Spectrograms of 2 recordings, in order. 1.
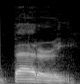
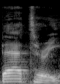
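يُقال بطريقة أمريكية مريحة وغير رسمية. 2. يُقال بطريقة متأنية وقياسية.

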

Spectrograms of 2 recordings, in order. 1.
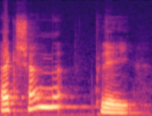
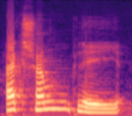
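صوت n في آخر كلمة action يبقى n واضحا. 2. صوت n في آخر كلمة action يُنطق مثل m. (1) "not action play" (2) "action play not action play"

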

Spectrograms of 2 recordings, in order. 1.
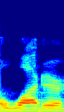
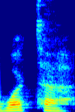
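Được đọc theo giọng Mỹ. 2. Được đọc theo giọng Anh. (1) "Anh Mỹ thì sẽ là water" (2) "Tiếng Anh ấy, thì họ đọc là water"

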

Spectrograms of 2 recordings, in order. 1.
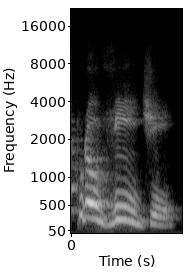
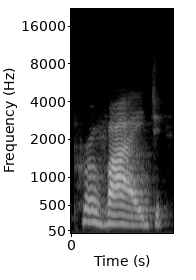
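A vogal tônica soa como 'ee'. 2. A vogal tônica soa como 'eye'. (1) "não é provide" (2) "e sim provide"

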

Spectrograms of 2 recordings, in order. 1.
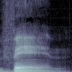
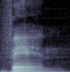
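첫 소리는 윗니를 아랫입술에 대고 내요. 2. 첫 소리는 윗니를 아랫입술에 대고 내요.

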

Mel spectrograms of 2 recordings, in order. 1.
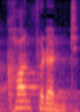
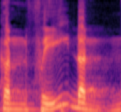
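Trọng âm nằm ở âm tiết thứ nhất. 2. Trọng âm nằm ở âm tiết thứ hai. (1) "câu D đáp đọc âm 1 trong thầy ha, đọc là confident" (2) "Rất là nhiều bạn đọc sai câu D nha, nhiều bạn đọc là confident. No"

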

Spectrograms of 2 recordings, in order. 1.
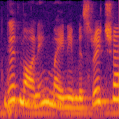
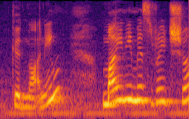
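आवाज़ सपाट और भावहीन है। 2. आवाज़ जीवंत, गर्म और विविधतापूर्ण है। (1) "I just sounded very scripted. I was not giving any sort of intonation or I didn't show any emotion" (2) "I just added a little bit of intonation"

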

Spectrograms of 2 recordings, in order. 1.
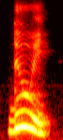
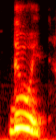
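A ênfase cai na palavra do. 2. A ênfase cai na palavra do.

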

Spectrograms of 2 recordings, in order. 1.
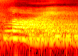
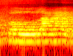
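Âm đầu là f kiểu tiếng Anh, có thổi hơi ra. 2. Âm đầu giống ph trong tiếng Việt. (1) "Ví dụ cô từ fly" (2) "chứ mình không nói là fly"

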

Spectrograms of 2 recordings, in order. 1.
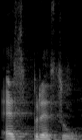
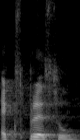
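पहले अक्षर में S से पहले K की ध्वनि नहीं है। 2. पहले अक्षर में S से पहले K की ध्वनि है।

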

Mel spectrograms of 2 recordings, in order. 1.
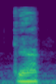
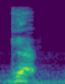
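마지막 p는 강하게 숨을 터뜨리며 나요. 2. 마지막 p는 터뜨리지 않고 모음을 짧게 끊어요. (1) "gap 이렇게 푸에 강하게 뒤에 자꾸 신경을 쓰시죠" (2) "되게 무성음이다 보니까 gap 이렇게 됩니다. 푸안 해도 돼요"

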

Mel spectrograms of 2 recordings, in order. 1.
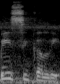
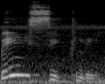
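'ly'-র আগে অতিরিক্ত 'al' সিলেবলটি উচ্চারণ করা হয়। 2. 'ly'-র আগে 'al' সিলেবলটি বাদ যায়। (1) "এটা খুবই কমন একটা ভুল।" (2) "এখানে এটাকে আমরা বাদ দিয়ে দিব"

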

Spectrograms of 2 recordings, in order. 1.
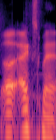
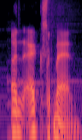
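两个元音相遇，中间没有连接音。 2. n 音把 an 和 X 连起来。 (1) "a X-Man 就不是很好发，因为a 两个都是母音连在一起" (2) "你N 呢贴完天花板才好发母音嘛"

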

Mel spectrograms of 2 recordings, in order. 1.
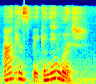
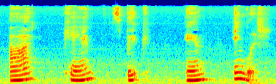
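문장 전체를 멈춤 없이 읽습니다. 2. 각 단어 뒤에 쉬면서 읽습니다. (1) "전체 문장 읽기" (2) "한 단어씩 끊어 읽어볼게요"

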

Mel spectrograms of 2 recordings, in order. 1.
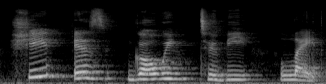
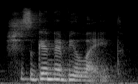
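Кожне слово вимовляється окремо, з багатьма паузами. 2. Скорочено повністю, а "going to" редуковано до "gonna". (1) "я прям по складах, Багато дуже пауз, нібито воно таке грубувате" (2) "Ще м'якше, ще коротше"

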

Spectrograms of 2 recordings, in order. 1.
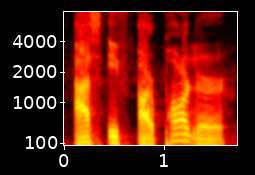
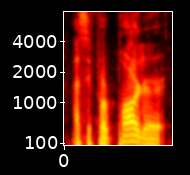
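Cada palabra se dice por separado y con cuidado. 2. Las palabras se juntan rápido, como si fueran una sola. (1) "pero eso no se pronuncia así" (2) "lo pronuncian de manera rápida, lo linkean, lo unen todo"

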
